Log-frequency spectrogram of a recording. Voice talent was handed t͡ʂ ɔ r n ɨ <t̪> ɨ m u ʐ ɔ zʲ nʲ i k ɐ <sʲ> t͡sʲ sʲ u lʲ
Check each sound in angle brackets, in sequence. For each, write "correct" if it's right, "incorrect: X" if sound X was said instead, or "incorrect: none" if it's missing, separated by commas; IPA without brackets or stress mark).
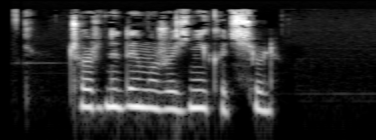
incorrect: d̪, incorrect: none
